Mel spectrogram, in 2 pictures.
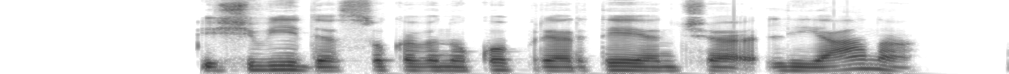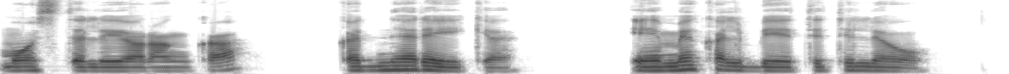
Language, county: Lithuanian, Panevėžys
